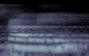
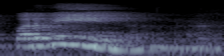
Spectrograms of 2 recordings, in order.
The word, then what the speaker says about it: प्रवीण: Difficult नाम क्यों रखा, क्योंकि आई pronounce प्रवीण and they are like परवीन, सो प्रवीण महाराष्ट्र का परवीन हो जाता है।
